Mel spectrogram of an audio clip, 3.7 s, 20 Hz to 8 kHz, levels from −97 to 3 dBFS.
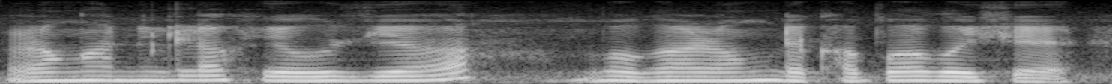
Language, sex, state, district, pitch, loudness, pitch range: Assamese, female, Assam, Sonitpur, 150 Hz, -15 LUFS, 145-160 Hz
